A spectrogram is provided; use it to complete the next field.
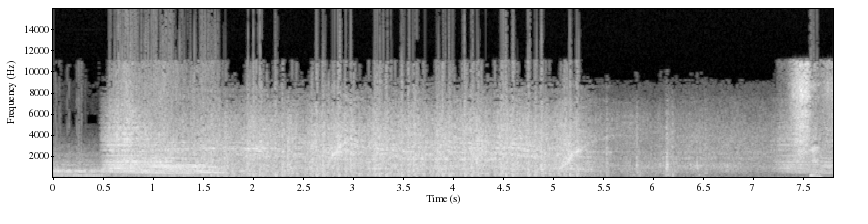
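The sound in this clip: A train at a railway station rumbles and clatters loudly and steadily. A horn sounds at the start, and a shorter blast sounds near the end.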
